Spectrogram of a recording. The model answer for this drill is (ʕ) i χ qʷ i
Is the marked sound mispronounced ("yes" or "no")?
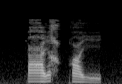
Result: no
